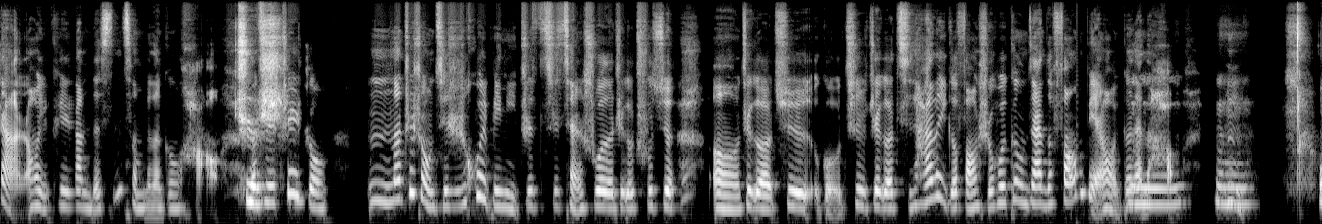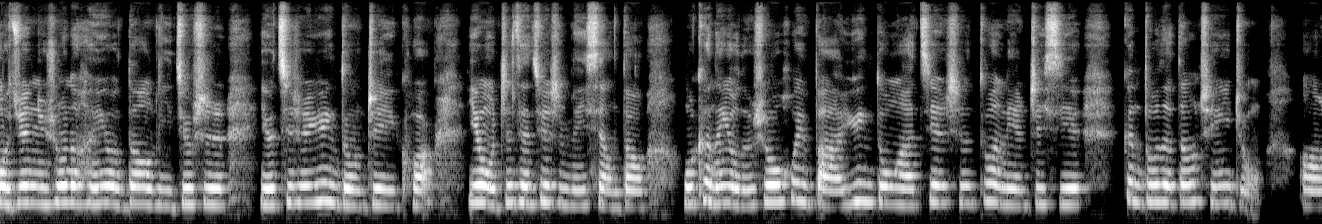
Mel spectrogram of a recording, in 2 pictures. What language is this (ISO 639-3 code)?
zho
